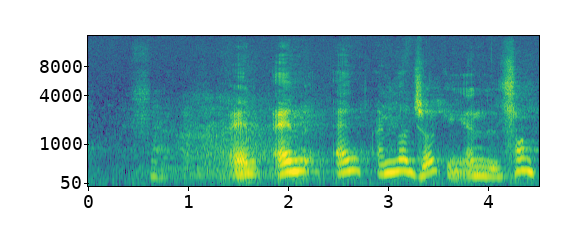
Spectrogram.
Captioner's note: laughing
